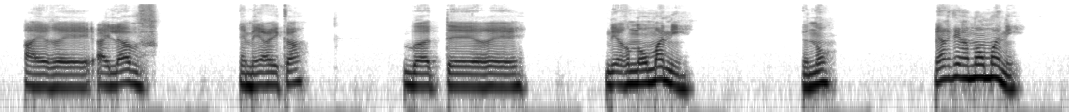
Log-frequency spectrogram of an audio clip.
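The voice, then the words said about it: Put-on foreign accent. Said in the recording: “It is really accent.”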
